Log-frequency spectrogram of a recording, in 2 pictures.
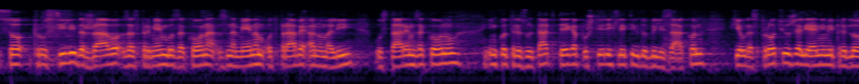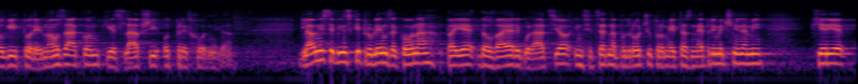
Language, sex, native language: Slovenian, male, Slovenian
